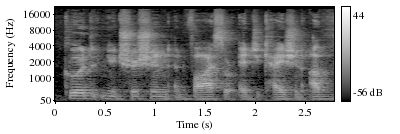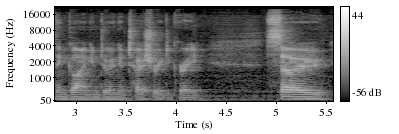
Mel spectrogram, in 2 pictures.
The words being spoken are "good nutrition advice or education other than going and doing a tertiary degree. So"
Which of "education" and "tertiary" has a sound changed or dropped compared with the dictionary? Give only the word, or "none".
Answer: none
